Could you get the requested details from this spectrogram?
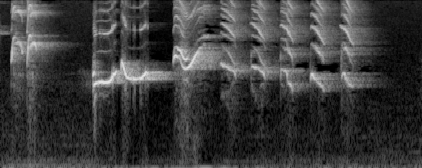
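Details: Rich orange-headed thrush song meant to trigger singing in other birds: a sustained whistled note, then a rhythmic string of about six repeated sliding phrases at roughly three per second.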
